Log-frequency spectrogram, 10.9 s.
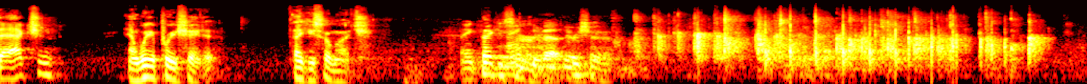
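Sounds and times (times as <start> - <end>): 
speech: 0.0 - 0.6, 1.3 - 2.3, 2.9 - 3.8, 4.6 - 6.5
audience clapping: 6.2 - 10.6.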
